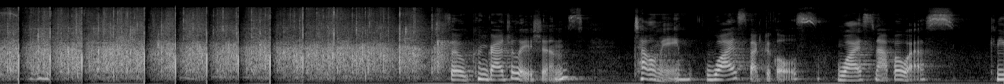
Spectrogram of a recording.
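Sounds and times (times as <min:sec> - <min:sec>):
audience applause: 0:00.0 - 0:04.6
speech: 0:04.5 - 0:10.0.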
